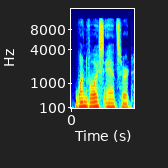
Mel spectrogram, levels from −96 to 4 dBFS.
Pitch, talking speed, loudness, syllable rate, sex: 110 Hz, 145 wpm, -17 LUFS, 6.4 syllables/s, male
